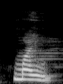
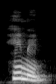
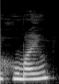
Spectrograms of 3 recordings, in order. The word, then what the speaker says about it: হুমায়ুন: বলল না আমি বললাম এসো আমার সঙ্গে চেষ্টা করো বলো হুমায়ুন গ্লাস বলল হেমেন আমি বললাম হলো না আবার বলো হুমায়ুন হুমায়ুন গ্লাস বলল মায়ান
